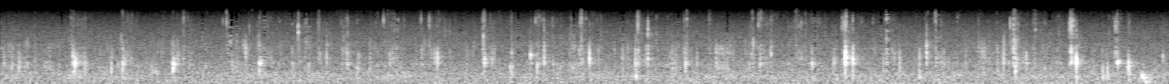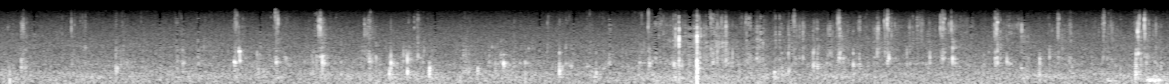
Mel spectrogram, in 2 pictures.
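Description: A Kai Ken dog slowly chewing a Purina Dentalife dental chew: irregular crunches and clicks of its teeth on the chew, with one sharper crack about three-quarters of the way through.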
